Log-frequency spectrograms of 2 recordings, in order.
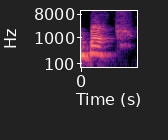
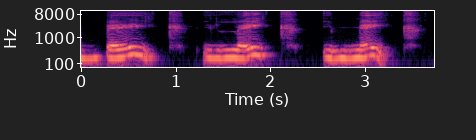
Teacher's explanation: A gente tem a palavra back, por exemplo, B a c aberto, a vogal aberta. Aqui a gente pronuncia ela fechada como em bake e lake e make.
